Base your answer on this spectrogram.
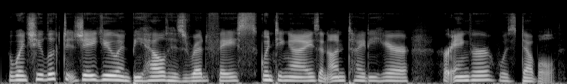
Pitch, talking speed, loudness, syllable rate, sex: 175 Hz, 210 wpm, -17 LUFS, 5.5 syllables/s, female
